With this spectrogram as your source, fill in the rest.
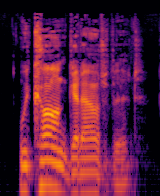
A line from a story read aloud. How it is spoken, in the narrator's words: said Douglas, with a sigh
